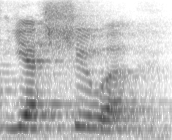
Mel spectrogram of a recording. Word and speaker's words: Yeshua: This is the name that ties everything together, the name of Jesus, in Hebrew pronounced Yeshua, meaning a God who saves his people from their sins.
